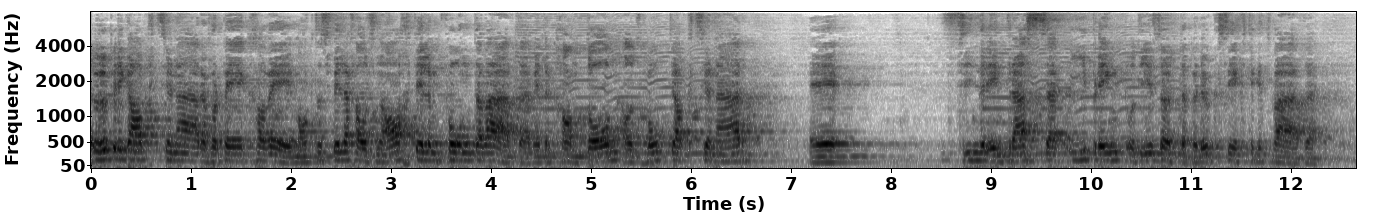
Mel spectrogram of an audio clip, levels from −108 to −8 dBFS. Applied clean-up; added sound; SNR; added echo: none; Electric guitar; 18 dB; reverberation time 0.9 s.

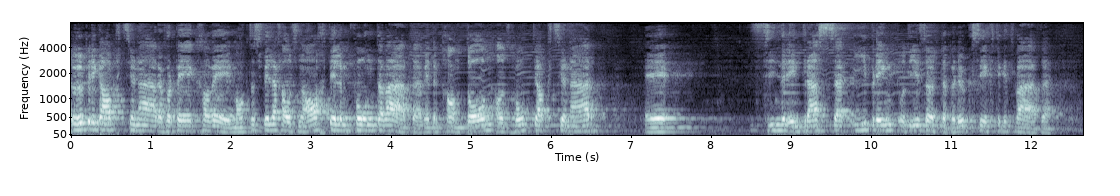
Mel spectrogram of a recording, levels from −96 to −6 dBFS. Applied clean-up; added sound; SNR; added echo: neural separator model SepFormer DNS4.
